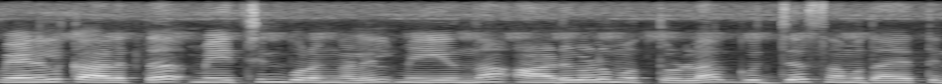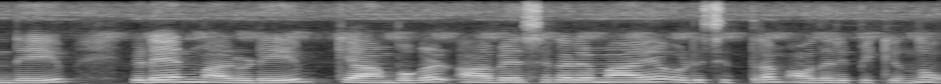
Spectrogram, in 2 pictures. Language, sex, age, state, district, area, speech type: Malayalam, female, 18-30, Kerala, Kottayam, rural, read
